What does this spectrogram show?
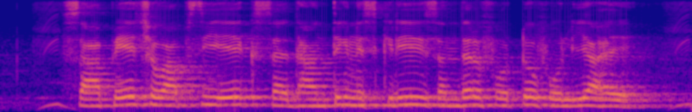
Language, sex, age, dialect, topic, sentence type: Hindi, male, 18-24, Kanauji Braj Bhasha, banking, statement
